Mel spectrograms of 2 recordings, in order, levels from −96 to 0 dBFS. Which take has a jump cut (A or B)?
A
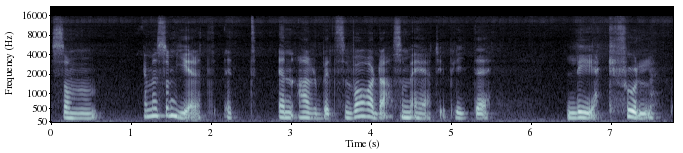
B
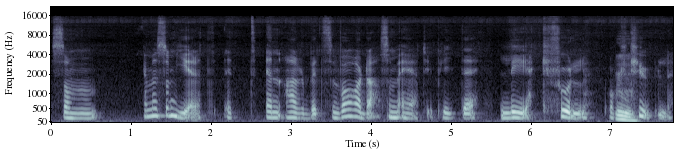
B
